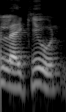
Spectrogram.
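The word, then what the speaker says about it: lacuna: आगे देखिए एग्जाम्पल में क्या दिया हुआ है, लैक्यून, प्रोनाउंसिएशन है लैक्यून, मैं याद करने का लैक्यून ना, द लैक्यून्स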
